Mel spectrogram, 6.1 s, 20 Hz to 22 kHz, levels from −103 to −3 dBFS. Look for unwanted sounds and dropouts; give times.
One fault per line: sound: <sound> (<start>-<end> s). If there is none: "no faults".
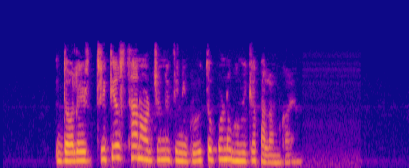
no faults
